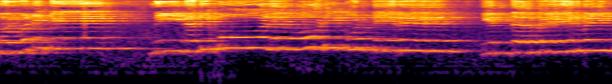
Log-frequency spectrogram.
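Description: A woman singing solo into a microphone, unaccompanied, in long held, gently sliding notes. Her phrases break briefly about one and a half seconds in and again near five seconds.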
